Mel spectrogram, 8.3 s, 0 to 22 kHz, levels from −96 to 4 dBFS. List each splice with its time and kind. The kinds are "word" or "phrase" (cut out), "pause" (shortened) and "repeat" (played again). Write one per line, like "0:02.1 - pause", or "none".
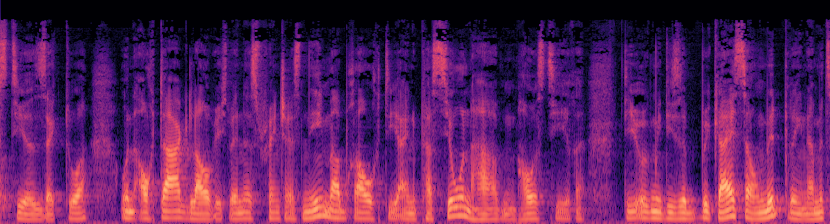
0:02.3 - word
0:05.2 - word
